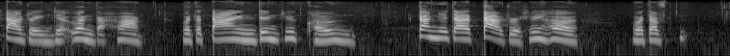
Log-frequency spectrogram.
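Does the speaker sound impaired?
Yes: hearing impairment; hearing impaired from childhood, hearing aids, mother's training in speech and lip-reading, deaf school one year; recent surgery for cochlear implant; oral speaker, learned speech and lip-reading.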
